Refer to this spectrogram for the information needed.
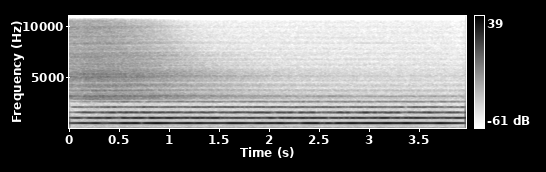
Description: Index of /90_sSampleCDs/USB Soundscan vol.28 - Choir Acoustic & Synth [AKAI] 1CD/Partition C/08-FANTASY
